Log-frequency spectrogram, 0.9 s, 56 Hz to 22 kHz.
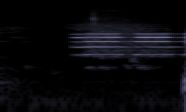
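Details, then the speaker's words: T5 patient monitor tested with ProSim 8 simulator after CPU board replacement, abnormal simulated vitals: shrill electronic alarm in two short bursts before settings return to normal; patient monitor alarm. "So ito okay guys. Accurate yung reading niya. So back tayo sa normal para walang ingay. Maingay."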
